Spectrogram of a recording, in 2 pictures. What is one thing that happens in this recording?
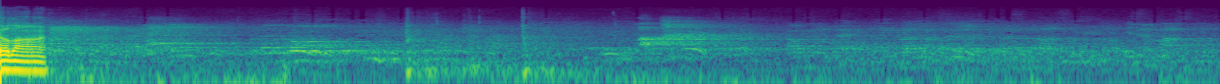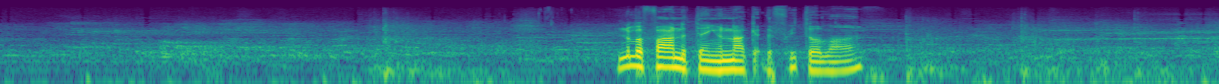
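Young players shout and call out in an echoing gym.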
